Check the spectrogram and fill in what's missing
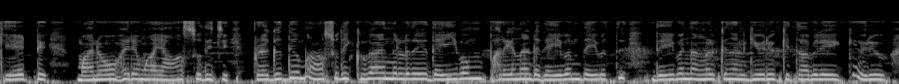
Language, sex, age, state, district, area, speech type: Malayalam, male, 18-30, Kerala, Kasaragod, rural, spontaneous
